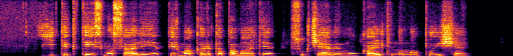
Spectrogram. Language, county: Lithuanian, Panevėžys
